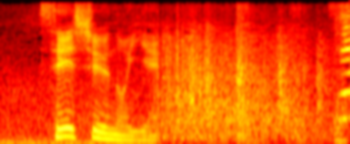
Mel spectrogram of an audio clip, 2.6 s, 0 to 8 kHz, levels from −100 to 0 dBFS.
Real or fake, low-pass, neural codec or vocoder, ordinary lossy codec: real; 7.2 kHz; none; none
